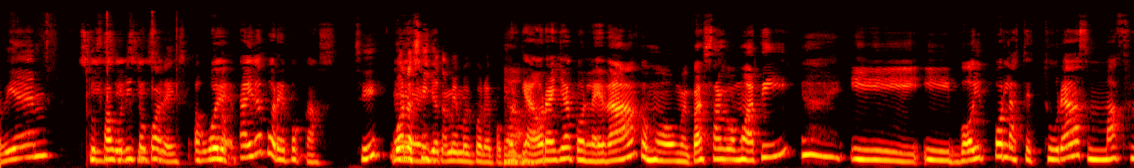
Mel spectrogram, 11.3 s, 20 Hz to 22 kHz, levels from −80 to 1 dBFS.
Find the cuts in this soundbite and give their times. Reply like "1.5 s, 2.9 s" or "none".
2.4 s, 5.0 s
